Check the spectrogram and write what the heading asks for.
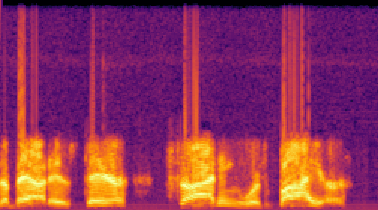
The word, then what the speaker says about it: Bayer: is their siding with buyer, which we know as Bayer, the aspirin company, uh which buyer is German. That's how you say it really.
